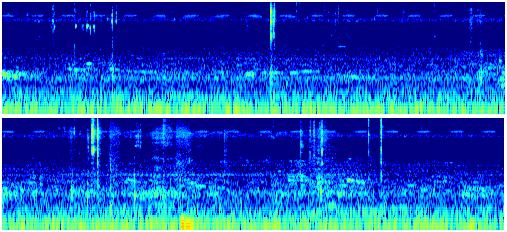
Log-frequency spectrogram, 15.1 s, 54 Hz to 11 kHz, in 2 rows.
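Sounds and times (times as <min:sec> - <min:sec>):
crickets chirping: 0:00.0 - 0:15.0
rustling: 0:04.7 - 0:12.7.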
